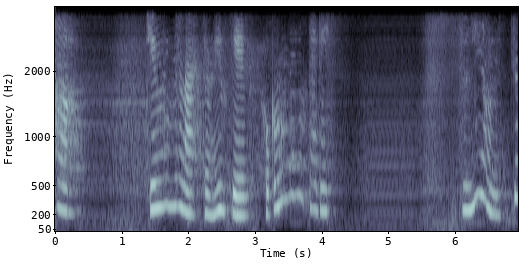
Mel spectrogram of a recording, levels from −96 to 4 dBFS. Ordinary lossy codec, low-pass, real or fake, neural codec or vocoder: none; 3.6 kHz; fake; codec, 16 kHz, about 1 kbps, DyCAST, with the encoder's durations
